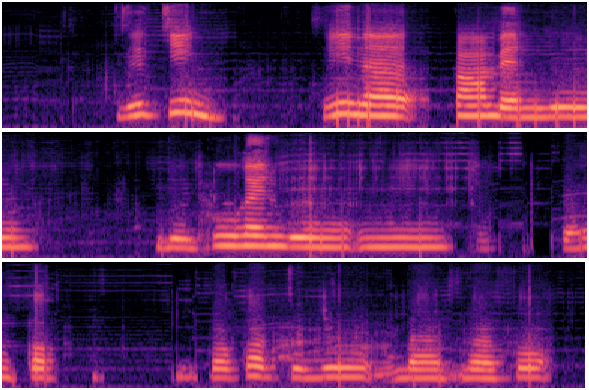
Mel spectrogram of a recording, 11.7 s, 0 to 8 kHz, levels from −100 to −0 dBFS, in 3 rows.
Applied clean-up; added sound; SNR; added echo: neural separator model SepFormer DNS4.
